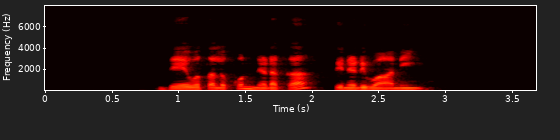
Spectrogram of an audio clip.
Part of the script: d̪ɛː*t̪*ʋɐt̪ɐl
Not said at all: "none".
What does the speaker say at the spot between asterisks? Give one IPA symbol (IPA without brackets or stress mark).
none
